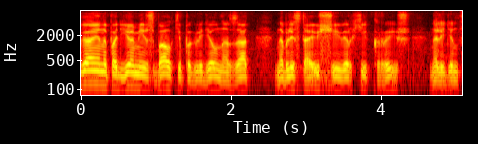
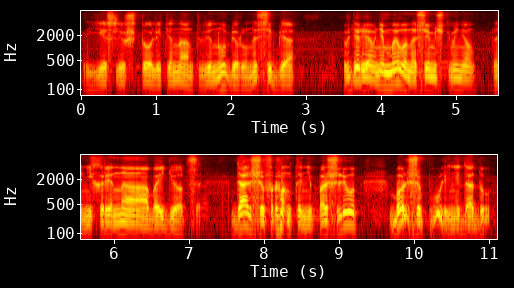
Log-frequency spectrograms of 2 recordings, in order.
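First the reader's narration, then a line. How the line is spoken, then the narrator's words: Plain. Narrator (Russian): ответил Уханов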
